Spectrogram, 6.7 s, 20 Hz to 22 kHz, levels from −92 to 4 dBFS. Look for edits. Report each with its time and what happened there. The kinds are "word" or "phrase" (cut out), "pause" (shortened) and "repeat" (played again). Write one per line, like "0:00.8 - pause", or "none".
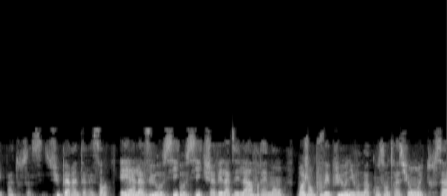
0:01.7 - pause
0:02.7 - repeat
0:03.5 - word
0:04.4 - pause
